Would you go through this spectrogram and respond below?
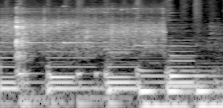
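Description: Sugar melting in a hot pan while being stirred for a Bihari-style khoya pitha, a close steady sizzle with soft scraping stirs and a few tonal clinks, no talking.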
